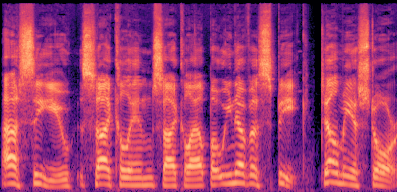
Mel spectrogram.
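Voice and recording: A man puts on a booming character voice with a fairly high pitch, moving at a moderate pace.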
